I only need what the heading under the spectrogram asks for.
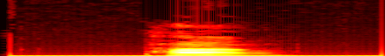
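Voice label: "phang5", Teochew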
